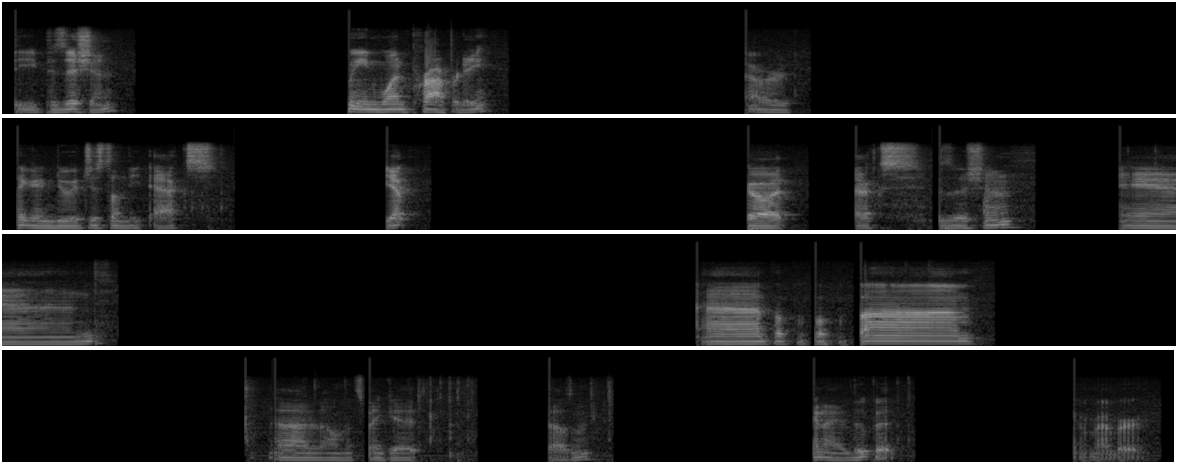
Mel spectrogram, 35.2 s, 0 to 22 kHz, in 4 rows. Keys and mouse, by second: 10.2 click, 10.3 click, 13.0 click, 15.4-16.3 typing, 24.4 click, 29.6-30.4 typing, 32.4 right click, 33.2 click, 33.4 click.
